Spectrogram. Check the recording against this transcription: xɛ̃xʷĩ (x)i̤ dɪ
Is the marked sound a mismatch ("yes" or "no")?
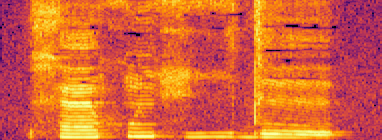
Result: no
